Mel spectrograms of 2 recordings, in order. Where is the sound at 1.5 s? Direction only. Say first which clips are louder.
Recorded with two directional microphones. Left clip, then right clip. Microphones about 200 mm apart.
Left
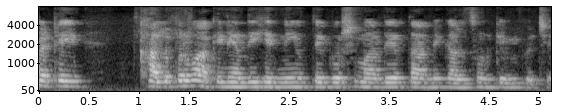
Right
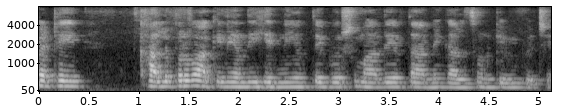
Left 1 dB; 40° right (ahead or behind).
